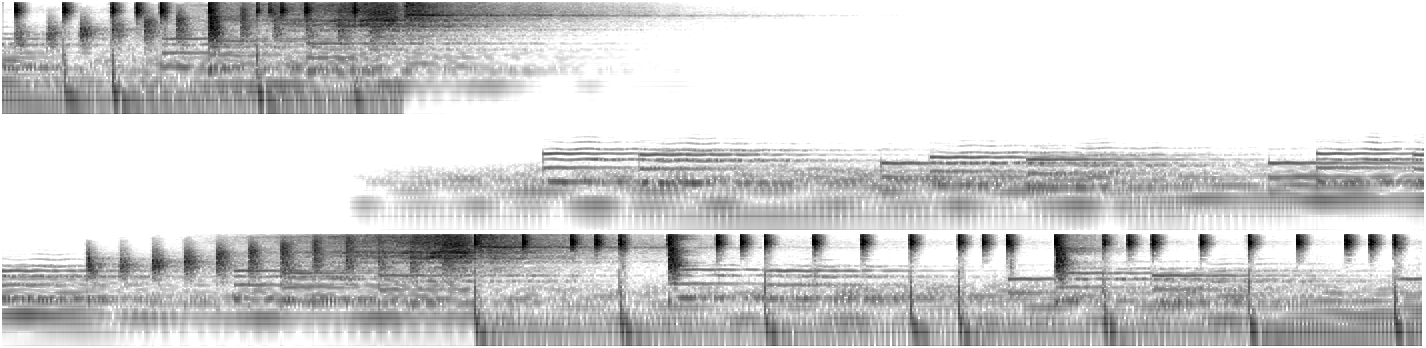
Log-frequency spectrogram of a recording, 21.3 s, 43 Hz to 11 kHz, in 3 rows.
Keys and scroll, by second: 20.9 Escape.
